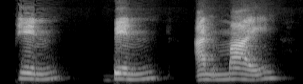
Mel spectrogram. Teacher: the initial sounds in the English words pin, bin, and mine are articulated with the lips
